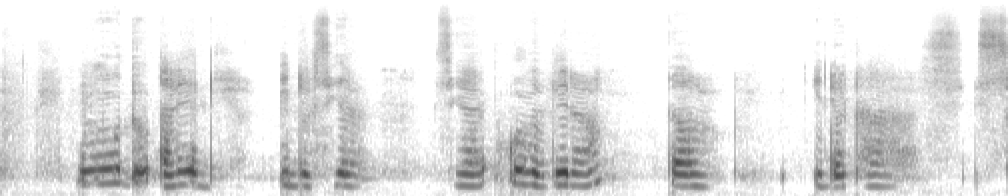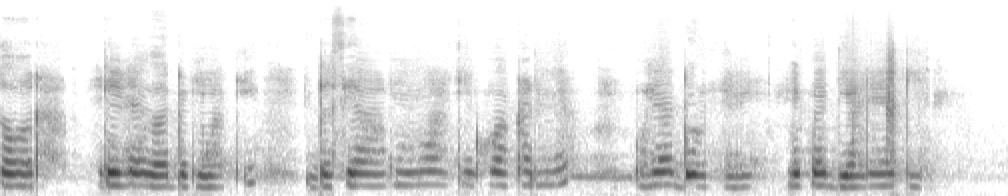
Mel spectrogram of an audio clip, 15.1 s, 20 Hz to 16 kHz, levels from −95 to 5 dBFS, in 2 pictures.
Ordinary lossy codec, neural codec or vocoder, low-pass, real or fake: none; codec, 44.1 kHz, 3.4 kbps, Pupu-Codec; 14.4 kHz; fake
